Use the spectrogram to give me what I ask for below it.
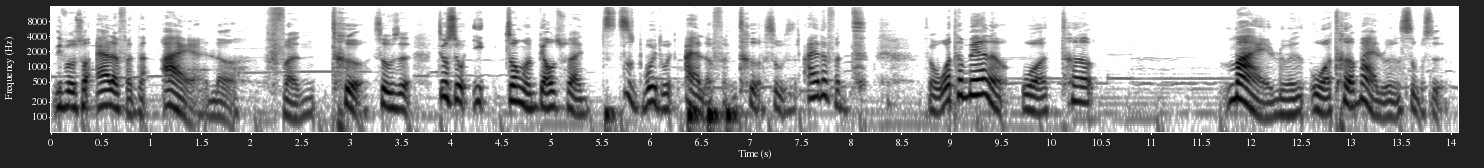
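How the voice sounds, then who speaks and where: A young man with a slightly high, husky, sing-song voice talks fast with hardly any pauses, soft music in the background. Hosting his channel on a desk condenser mic, he jokes at his own expense, teases, and exaggerates English words.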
